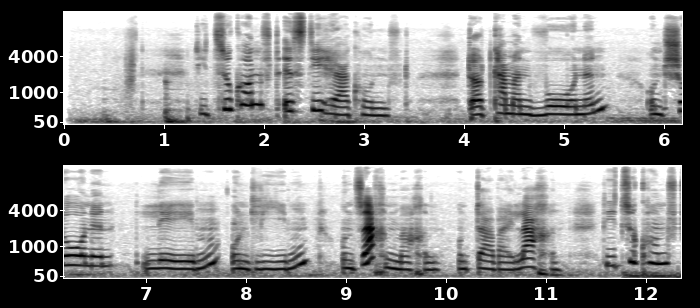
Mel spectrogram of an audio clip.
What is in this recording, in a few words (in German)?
ZukunftsGedicht Schülerin Kl4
